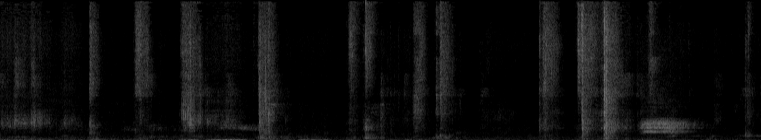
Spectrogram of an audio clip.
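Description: Masking tape being peeled off paper from around a painting, making faint, short ripping strokes now and then, with a brief high-pitched sound about six and a half seconds in.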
